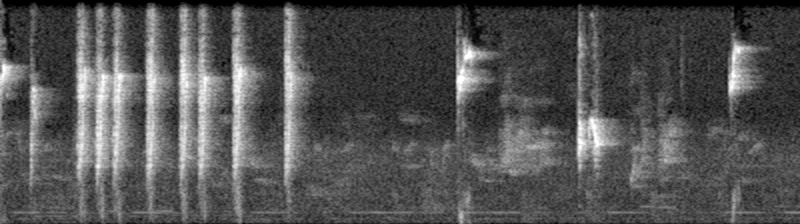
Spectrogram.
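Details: A konin (Van Hasselt's sunbird) in full varied song opens with a rapid run of about nine sharp high ticks, followed by scattered buzzy chirps and a thin whistled note.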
